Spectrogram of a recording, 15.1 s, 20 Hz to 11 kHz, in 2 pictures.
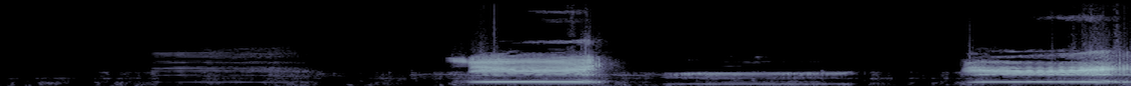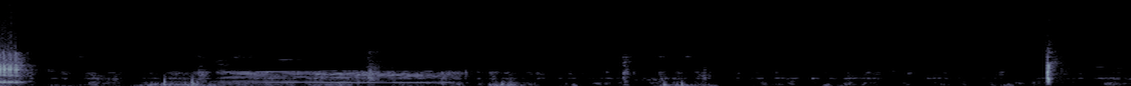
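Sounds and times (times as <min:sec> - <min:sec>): farm animals bleating: 0:00.9 - 0:02.2, 0:02.9 - 0:07.9, 0:08.9 - 0:10.7.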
